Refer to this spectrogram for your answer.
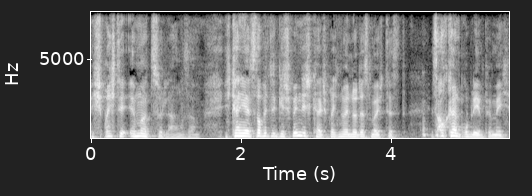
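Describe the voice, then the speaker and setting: The pitch swings very wide. The pace is fairly quick. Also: man, medium pitch for a man. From Saxony, eastern Germany. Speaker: podcast co-host. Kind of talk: casual chat. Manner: hesitant, many filler sounds.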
